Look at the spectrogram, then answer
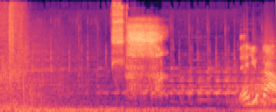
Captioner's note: sighs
